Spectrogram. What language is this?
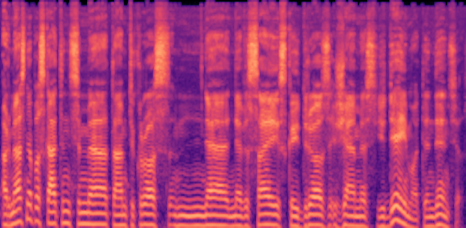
Lithuanian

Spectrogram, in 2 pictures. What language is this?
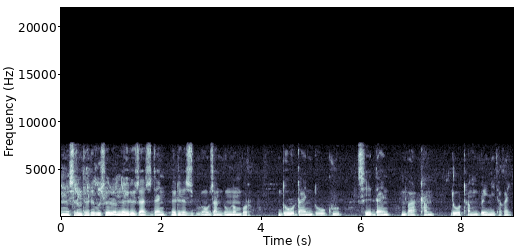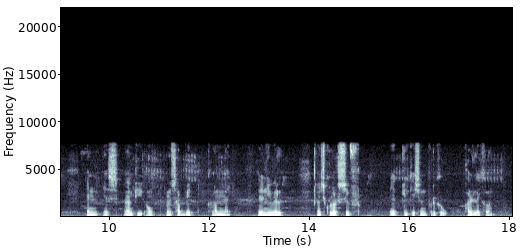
Bodo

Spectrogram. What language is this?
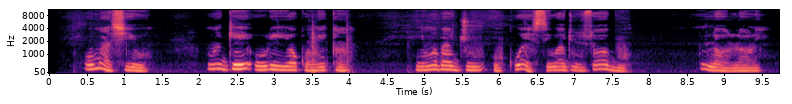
Yoruba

